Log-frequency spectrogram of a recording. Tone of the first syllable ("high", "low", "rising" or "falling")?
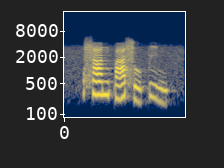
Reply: high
